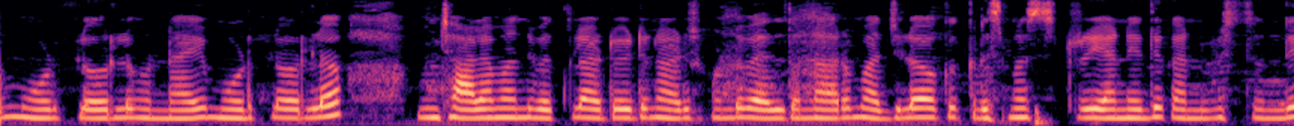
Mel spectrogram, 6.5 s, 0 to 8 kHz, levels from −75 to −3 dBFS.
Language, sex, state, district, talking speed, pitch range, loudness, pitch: Telugu, female, Telangana, Hyderabad, 155 wpm, 205-215 Hz, -18 LUFS, 210 Hz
